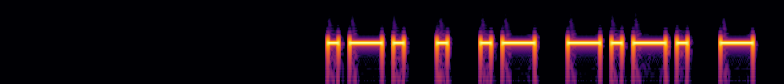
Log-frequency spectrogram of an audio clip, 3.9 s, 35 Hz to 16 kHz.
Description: Morse code, heard as a keyed tone, about 22 wpm, 700 Hz. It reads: REACT
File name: 5 Letter Words - First 3 Letters Given - 22wpm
